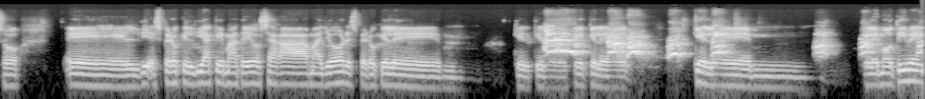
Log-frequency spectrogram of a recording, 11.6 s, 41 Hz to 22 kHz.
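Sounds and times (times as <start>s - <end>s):
speech: 0.0s - 5.9s, 6.5s - 11.5s
dog barking: 6.8s - 9.4s, 10.2s - 11.5s.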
